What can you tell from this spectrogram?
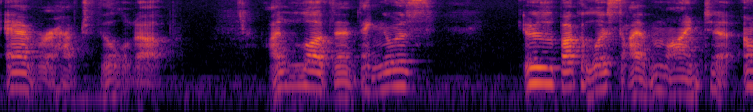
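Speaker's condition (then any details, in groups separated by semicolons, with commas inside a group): Disability causing slurred speech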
